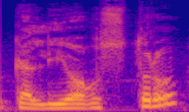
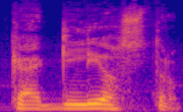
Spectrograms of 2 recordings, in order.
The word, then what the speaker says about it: Cagliostro: Mira, estoy viendo, eso es una serie de televisión, El Castillo Cagliostro, que es Cagliostro, perdón, que lo pronuncio bien.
